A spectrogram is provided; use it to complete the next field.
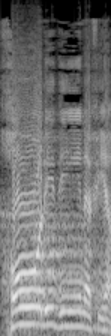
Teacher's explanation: خلط صوتها يعني صوت الألف بشيء من صوت الواو، هذا بعض أخواننا الذين لم يدركوا معنى التفخيم الذي شرحته لكم في الأيام الماضية، يظنون أن التفخيم زم الشفتين عند نطق الحرف المفخم، فيقولون خولدين فيها.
